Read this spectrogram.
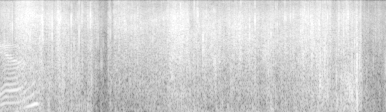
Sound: gown rustling

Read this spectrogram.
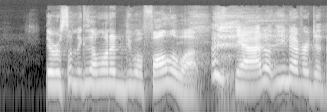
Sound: laughs

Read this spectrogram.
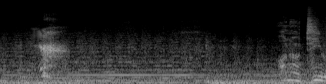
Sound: grunts

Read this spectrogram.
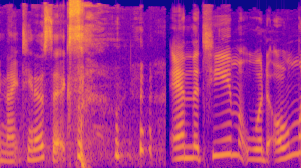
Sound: laughs

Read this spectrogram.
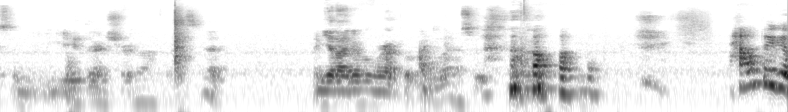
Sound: laughter

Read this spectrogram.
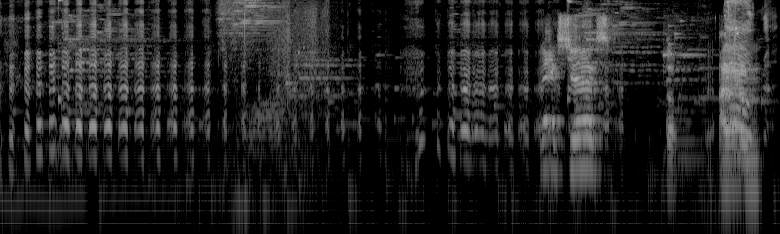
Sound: laugh

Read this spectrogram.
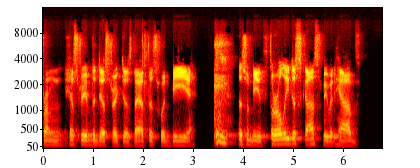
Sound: clears throat

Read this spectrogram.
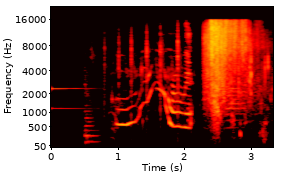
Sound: chirping

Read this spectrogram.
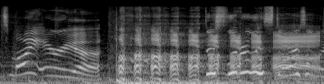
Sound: DJ laughing

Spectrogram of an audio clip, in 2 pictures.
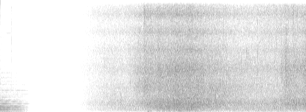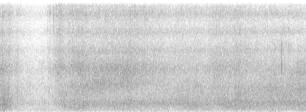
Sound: sound of waves

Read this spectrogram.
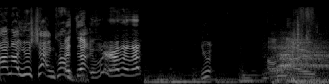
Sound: player stutters

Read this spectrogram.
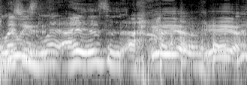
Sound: laughing

